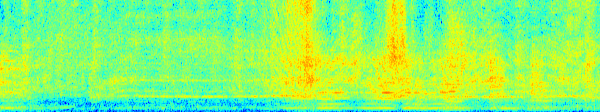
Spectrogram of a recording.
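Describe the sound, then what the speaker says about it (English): A Thor-inspired Thunder God lightsaber sound font by Korbanth: a crackling, rasping lightning summon swells into a bright, buzzing blade ignition that holds as a steady, sizzling hum with surging peaks. "So you summon the lightning, and then it ignites the blade."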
